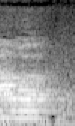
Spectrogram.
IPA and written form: ˈhæmə (hammer)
